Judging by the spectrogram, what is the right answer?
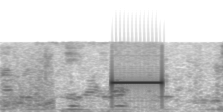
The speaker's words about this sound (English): Please leave a short message after the beep, and we'll get back to you as soon as we can.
